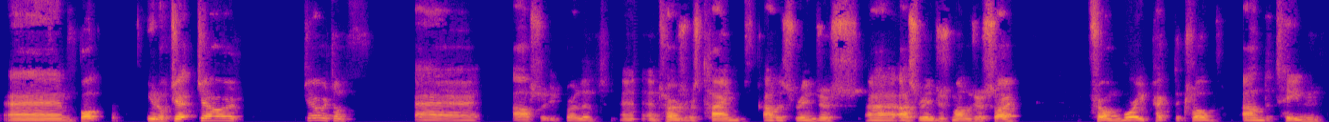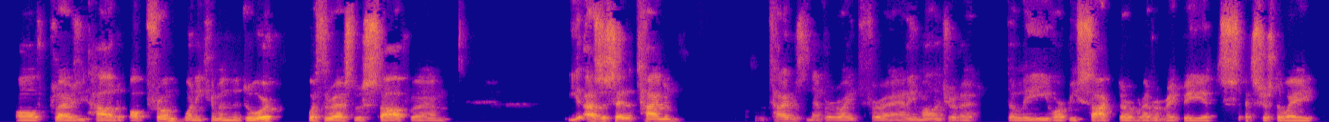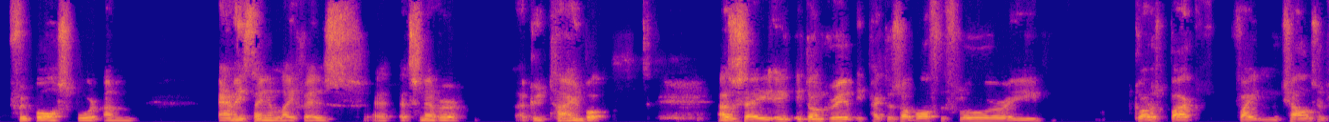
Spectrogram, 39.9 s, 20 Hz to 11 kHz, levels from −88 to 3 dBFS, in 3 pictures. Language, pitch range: English, 115-145 Hz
